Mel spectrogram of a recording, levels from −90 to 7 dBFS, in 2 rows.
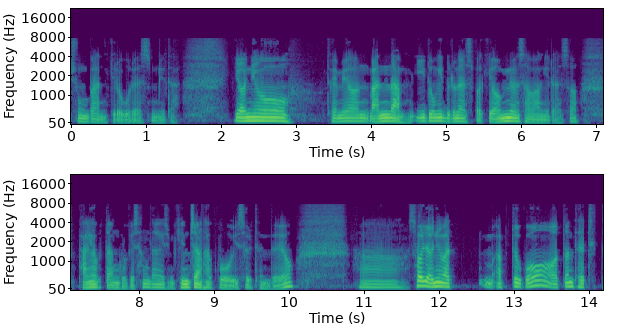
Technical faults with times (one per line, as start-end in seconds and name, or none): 8.84-8.87 packet loss on an ADPCM call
